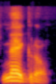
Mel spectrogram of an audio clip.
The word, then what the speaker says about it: negro: If you ask negro, negro, that's how you say it in Spanish, negro.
